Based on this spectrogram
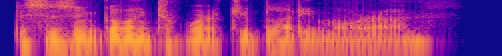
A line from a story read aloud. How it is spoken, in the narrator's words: Malfoy hissed under his breath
